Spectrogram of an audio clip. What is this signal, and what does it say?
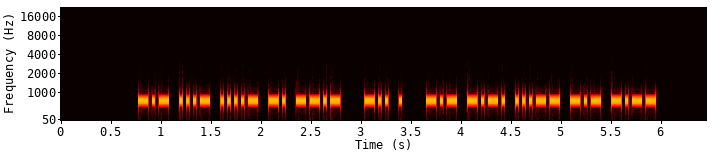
Morse code, heard as a keyed tone, about 34 wpm, 700 Hz. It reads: KV4NQ DE KC3KY
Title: USA Callsign DE Callsign 35wpm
